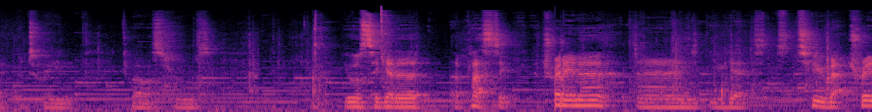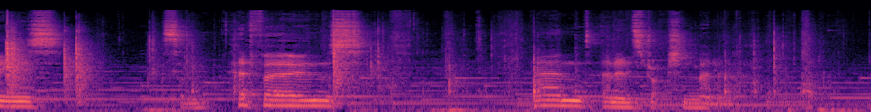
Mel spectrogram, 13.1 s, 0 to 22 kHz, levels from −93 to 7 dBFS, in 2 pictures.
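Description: Chunks out of order occur at 4.16 to 4.22 s, 9.16 to 9.20 s and 11.86 to 11.94 s. Each time, a 20 ms chunk plays two, one and three chunks late respectively, so the sound briefly jumbles. The waveform shows abrupt steps at each join, and the spectrogram shows thin vertical broadband lines there.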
